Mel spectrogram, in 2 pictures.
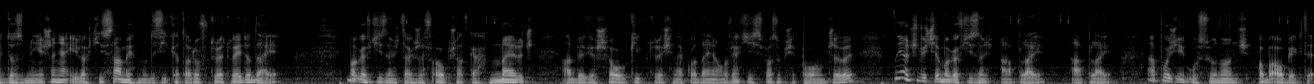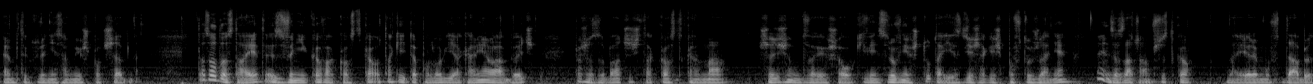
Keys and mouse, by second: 8.7-10.1 middle drag, 12.6 x, 13.5 x, 16.0 click, 18.1 Tab, 19.5 a, 19.9 a, 24.5 a, 24.9 w.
